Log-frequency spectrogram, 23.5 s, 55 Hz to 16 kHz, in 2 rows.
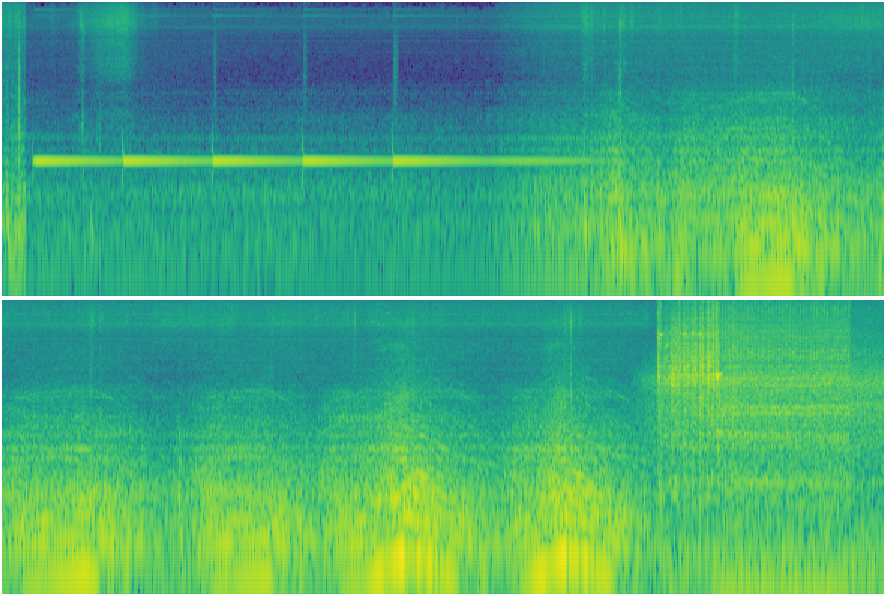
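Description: A 2018 Chevrolet Equinox diesel engine cranks and starts, then idles with a steady clatter. It revs in several rising and falling swells before settling back, heard close and loud with no talking.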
